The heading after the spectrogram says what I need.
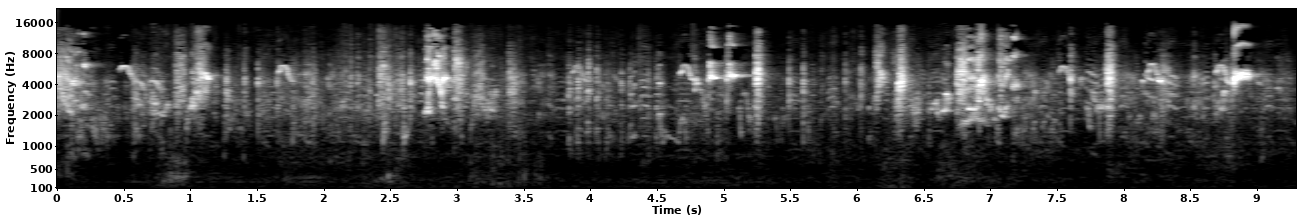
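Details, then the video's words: Budgies chirping in a crowd, with scattered bright tweets, squeaky whistles and scratchy warbles coming in irregular bursts over a low background murmur. "Beautiful budgies colour budgies chirping sounds"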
